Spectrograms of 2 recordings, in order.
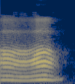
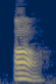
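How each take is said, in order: First: The vowel is said in the third tone. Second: The vowel is said in the fourth tone. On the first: "삼성으로 가면" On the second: "사성으로 가면"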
